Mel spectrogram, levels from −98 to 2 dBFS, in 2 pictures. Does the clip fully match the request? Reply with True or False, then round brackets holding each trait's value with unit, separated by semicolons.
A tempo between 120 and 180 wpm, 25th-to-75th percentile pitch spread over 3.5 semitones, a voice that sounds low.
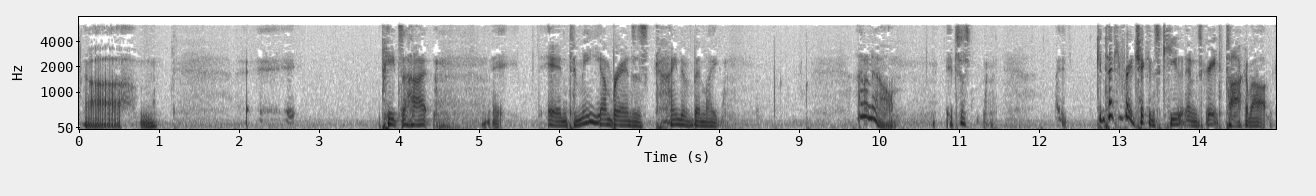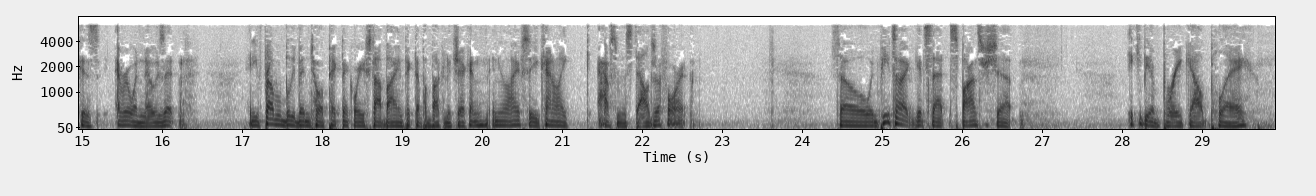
True (150 wpm; 4.2 semitones; 105 Hz)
